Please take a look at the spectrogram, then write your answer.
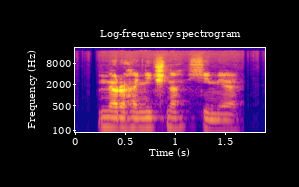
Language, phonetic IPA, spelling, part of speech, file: Ukrainian, [neɔrɦɐˈnʲit͡ʃnɐ ˈxʲimʲijɐ], неорганічна хімія, noun, LL-Q8798 (ukr)-неорганічна хімія.wav
- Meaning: inorganic chemistry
